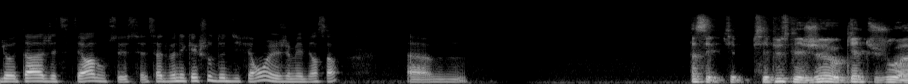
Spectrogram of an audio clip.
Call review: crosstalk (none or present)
none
